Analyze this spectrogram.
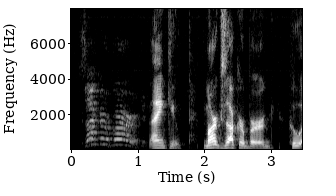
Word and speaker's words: Zuckerberg: Zuckerberg.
